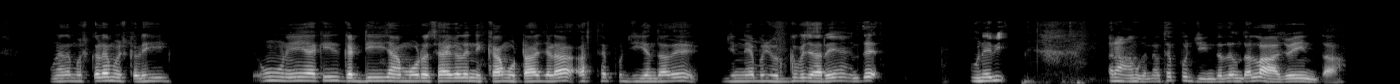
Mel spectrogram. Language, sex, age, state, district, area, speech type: Dogri, male, 30-45, Jammu and Kashmir, Samba, rural, spontaneous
